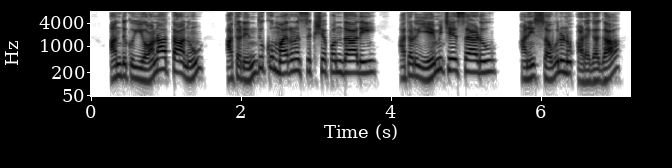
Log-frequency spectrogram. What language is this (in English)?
Telugu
